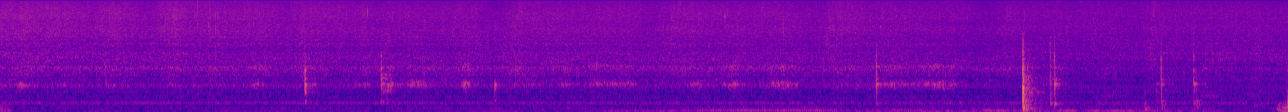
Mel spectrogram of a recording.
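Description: Sweet plantain slices stirred and pushed around a hot frying pan, a steady soft sizzle with scattered scraping clicks and a few sharper taps from the utensil, no voices.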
